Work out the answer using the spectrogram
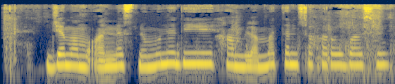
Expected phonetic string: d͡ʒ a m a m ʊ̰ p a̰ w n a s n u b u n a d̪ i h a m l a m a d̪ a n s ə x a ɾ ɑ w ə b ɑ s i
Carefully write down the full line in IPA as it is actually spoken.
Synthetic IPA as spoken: d͡ʒ a m a m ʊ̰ ʔ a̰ n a s n u m u n a d̪ i h a m l a m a t̪ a n s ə x a ɾ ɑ w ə b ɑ s i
